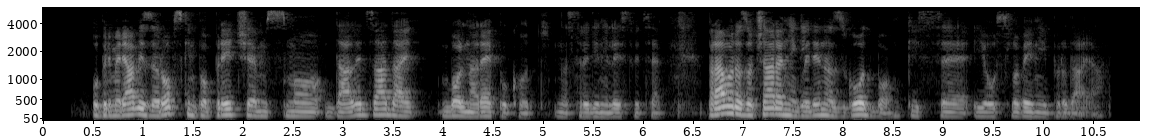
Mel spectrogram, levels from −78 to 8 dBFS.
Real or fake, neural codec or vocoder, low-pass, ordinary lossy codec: real; none; 5.4 kHz; Opus, 64 kbps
